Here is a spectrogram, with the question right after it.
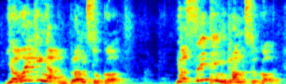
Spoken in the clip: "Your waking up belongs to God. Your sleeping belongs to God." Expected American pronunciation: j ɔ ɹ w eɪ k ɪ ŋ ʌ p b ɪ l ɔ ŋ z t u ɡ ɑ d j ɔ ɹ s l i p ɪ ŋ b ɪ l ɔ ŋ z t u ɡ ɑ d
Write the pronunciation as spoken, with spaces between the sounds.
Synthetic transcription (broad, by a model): j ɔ w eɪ k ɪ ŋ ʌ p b l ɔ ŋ t u ɡ ɑ d j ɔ s i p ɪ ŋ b l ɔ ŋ t u ɡ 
